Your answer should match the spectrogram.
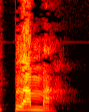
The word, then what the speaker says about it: plumber: Kono ki plama. The B is silent. Kono baba mwi, bakai eza, they will pronounce it as a plumber. Kakuri, habazibikuri, B is silent. Kona kuri, hamvulela msho. B is silent, maskua.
